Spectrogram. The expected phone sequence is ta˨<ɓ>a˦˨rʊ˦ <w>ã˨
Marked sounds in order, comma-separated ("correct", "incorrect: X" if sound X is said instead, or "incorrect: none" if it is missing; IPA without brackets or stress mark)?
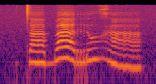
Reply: incorrect: b, incorrect: ɣ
